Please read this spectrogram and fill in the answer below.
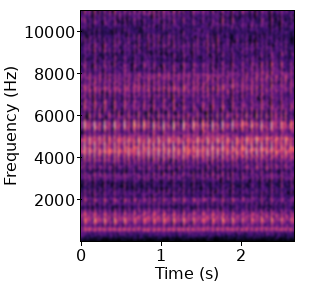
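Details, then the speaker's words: Suzuki 1100G motorcycle, carbs gummed from long storage, after removing carbs and clearing idle jets, ignition on with priming button: fast even ticking about fourteen clicks a second as the electric fuel pump primes and fills the carbs; normal. "I got one click out of the fuel pump and get multiple clicks out of it and it's filling the carbs"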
